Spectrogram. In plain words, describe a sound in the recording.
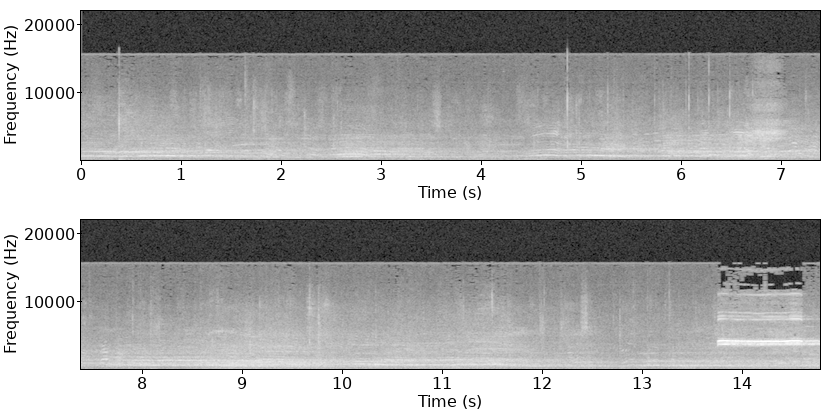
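Spectators chatter and talk nearby in a large open stadium.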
